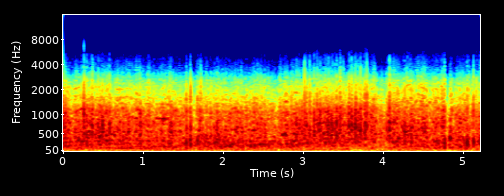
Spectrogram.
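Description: Aerial fireworks going off at a distance: scattered pops and crackles over a steady, dense background din.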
